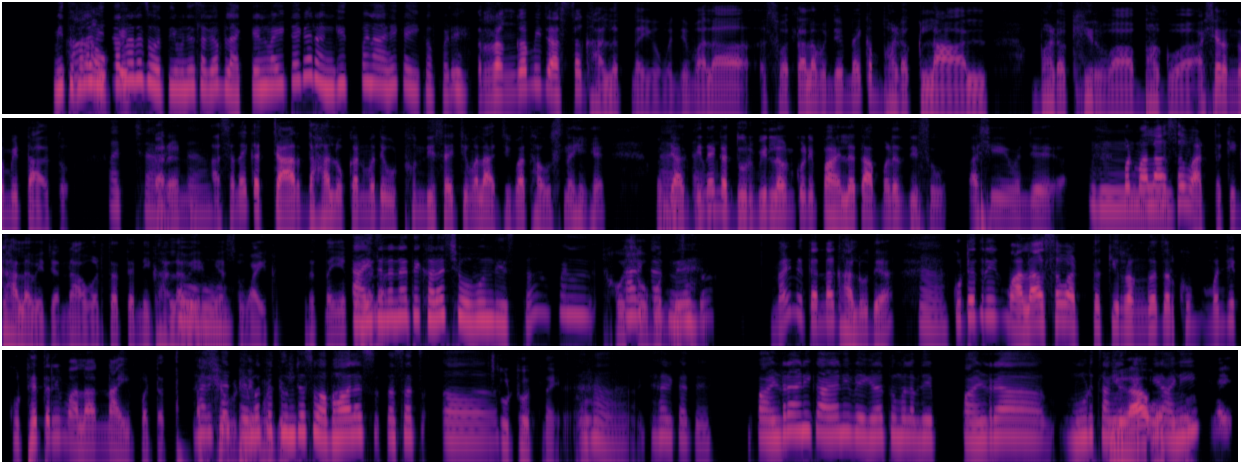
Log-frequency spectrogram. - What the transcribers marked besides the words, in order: in English: "ब्लॅक अँड व्हाईट"; other background noise; tapping; chuckle; chuckle; other noise; laughing while speaking: "नाही"; laughing while speaking: "असे एवढे म्हणजे"
- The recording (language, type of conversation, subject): Marathi, podcast, वाईट दिवशी कपड्यांनी कशी मदत केली?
